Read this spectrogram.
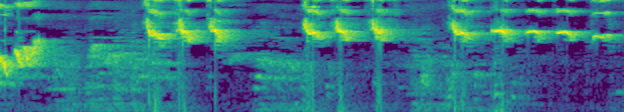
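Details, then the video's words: White-rumped shama growing agitated after hearing a played sound, giving loud high whistled notes in quick clusters, with lower rough phrases at the start. "MURAI BATU MAKIN EMOSI SETELAH MENDENGAR SUARA INI"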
